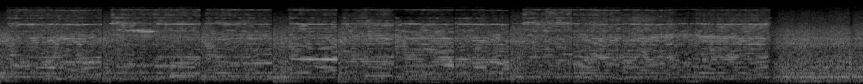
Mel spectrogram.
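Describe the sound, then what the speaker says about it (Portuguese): A table saw cuts wooden pieces for a miniature toy kitchen with a loud, steady, rasping whine that runs unbroken and close-up, dipping only briefly near the end, with no voices. "pode ligar sua serra de bancada e cortar todas as peças restantes"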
